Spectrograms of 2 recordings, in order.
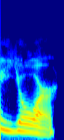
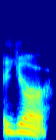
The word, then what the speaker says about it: your: We're going to reduce it. We're not going to say your. You can, but in connected speech, casual speech, conversational speech, we'll say your. Okay? It rhymes with her.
